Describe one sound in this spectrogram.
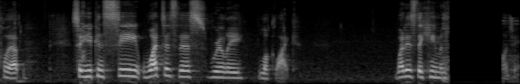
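A middle-aged woman speaks into a microphone.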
